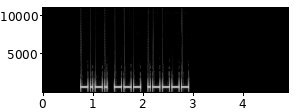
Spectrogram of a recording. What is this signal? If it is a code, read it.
Morse code, heard as a keyed tone, about 25 wpm, 700 Hz. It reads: CO1
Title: Callsign Prefixes for Top 100 DXCC - 25wpm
